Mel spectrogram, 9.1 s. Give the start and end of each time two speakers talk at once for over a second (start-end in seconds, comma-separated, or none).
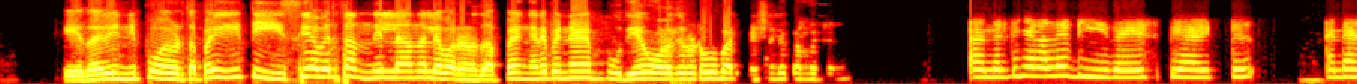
none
